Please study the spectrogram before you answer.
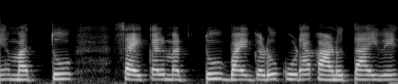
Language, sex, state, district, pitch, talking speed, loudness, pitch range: Kannada, female, Karnataka, Bidar, 225 Hz, 120 wpm, -18 LUFS, 220-235 Hz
